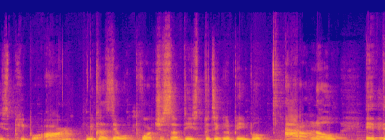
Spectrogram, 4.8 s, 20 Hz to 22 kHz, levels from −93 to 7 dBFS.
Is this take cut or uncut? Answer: cut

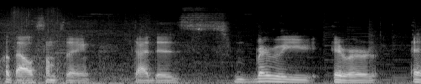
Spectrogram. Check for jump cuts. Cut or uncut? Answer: uncut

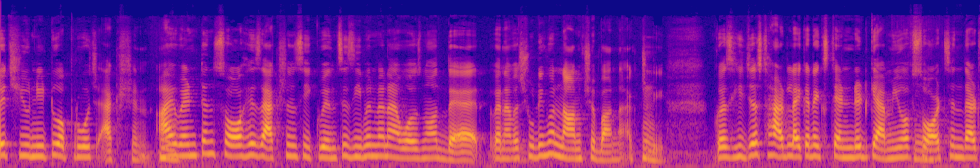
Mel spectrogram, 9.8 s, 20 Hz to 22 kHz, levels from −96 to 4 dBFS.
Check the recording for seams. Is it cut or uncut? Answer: uncut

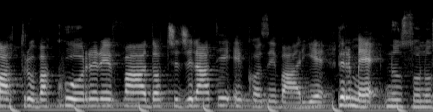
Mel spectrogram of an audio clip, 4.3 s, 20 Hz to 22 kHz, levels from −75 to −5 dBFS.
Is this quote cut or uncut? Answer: cut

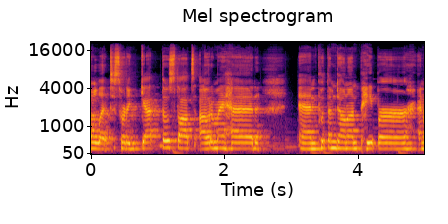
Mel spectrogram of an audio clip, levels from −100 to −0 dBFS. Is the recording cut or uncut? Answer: uncut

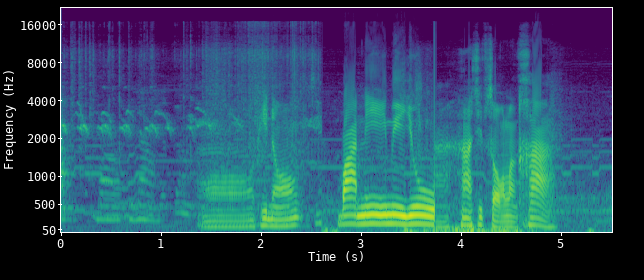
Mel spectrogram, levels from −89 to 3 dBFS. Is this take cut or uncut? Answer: cut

